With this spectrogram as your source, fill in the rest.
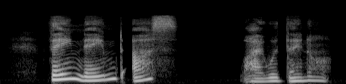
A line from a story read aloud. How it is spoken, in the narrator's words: Swan breathed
